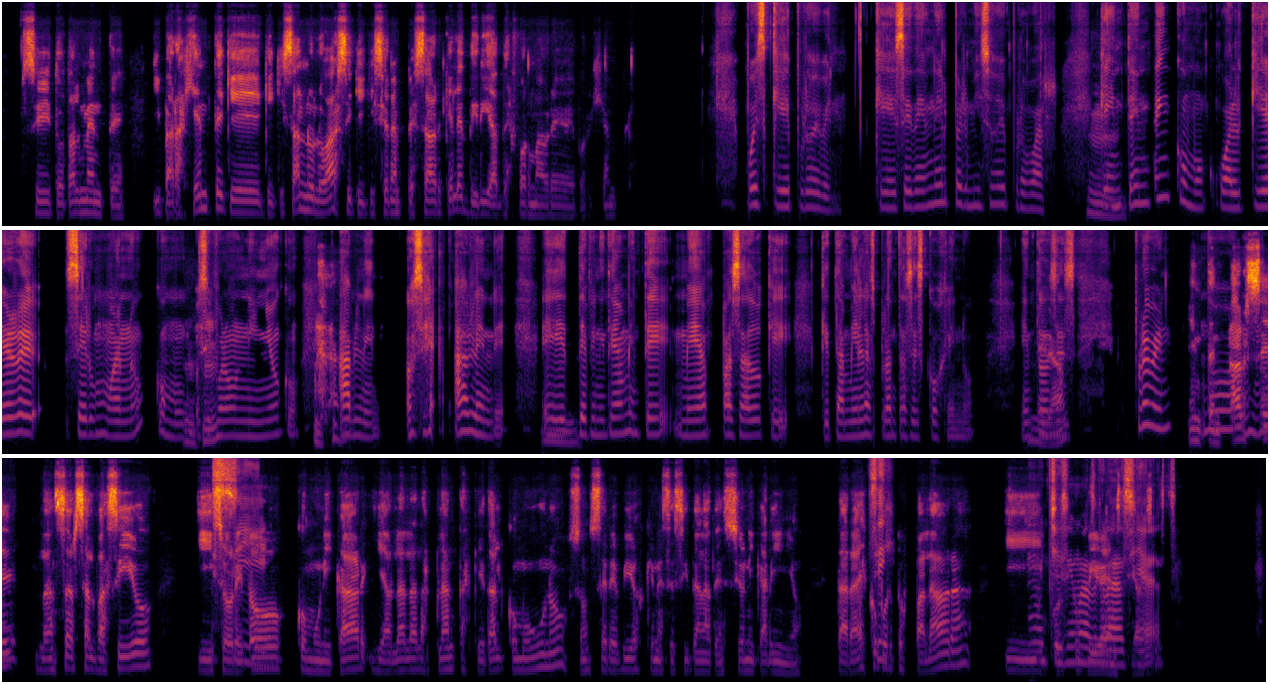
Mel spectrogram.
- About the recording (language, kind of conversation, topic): Spanish, podcast, ¿Cómo cuidarías un jardín para atraer más vida silvestre?
- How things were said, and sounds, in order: other noise; tapping; chuckle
